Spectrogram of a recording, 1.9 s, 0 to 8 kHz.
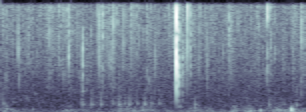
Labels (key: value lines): label: biophony
recorder: SoundTrap 500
